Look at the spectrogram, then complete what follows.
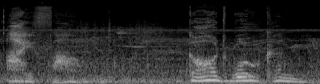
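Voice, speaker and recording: Loud background noise surrounds a put-on character voice pitched in the middle range. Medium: machinima. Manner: hushed, seductive.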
